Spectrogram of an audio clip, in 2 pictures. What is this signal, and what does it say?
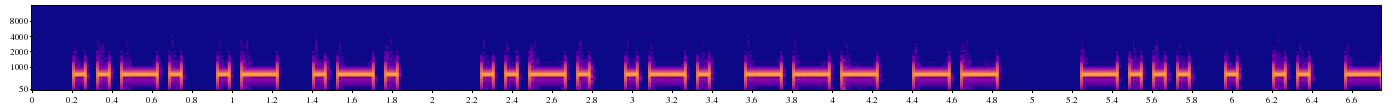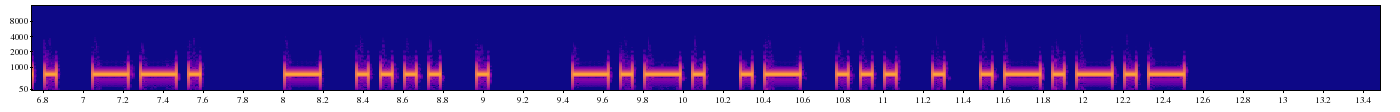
Morse code, heard as a keyed tone, about 20 wpm, 700 Hz. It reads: FAR FROM BEING THE CASE.
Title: Sentences from Top 1000 Words - Review Part 3 - 20wpm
